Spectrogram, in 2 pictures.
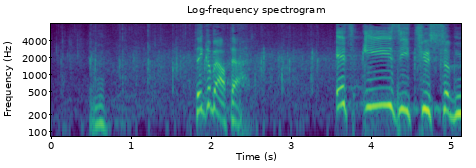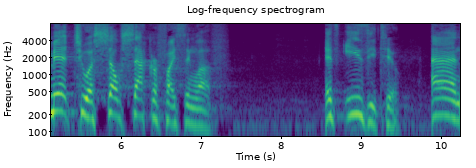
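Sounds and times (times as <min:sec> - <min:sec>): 
audience clapping: 0:00.0 - 0:04.6
speech: 0:01.8 - 0:02.6, 0:03.6 - 0:07.3, 0:08.6 - 0:10.2.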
